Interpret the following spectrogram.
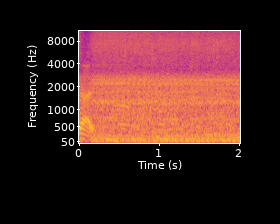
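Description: Steady hissing rush from gas-fired vertical gyro broilers and sizzling meat, over a low rumble, with a brief voice at the very start.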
